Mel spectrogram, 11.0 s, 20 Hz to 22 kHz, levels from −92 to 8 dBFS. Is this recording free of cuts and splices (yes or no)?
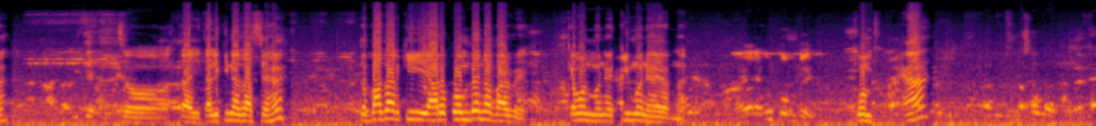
no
